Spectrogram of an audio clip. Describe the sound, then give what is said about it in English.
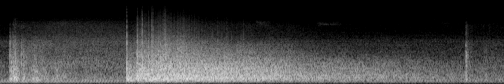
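High-powered water shooters of the fountain at the Bellagio Hotel, being tested by the crew, fire with a sudden loud boom, then a roaring hiss of spray that gradually fades, with a smaller pop near the end. No one speaks. “The crew tests a few of the fountain's high-powered shooters.”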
